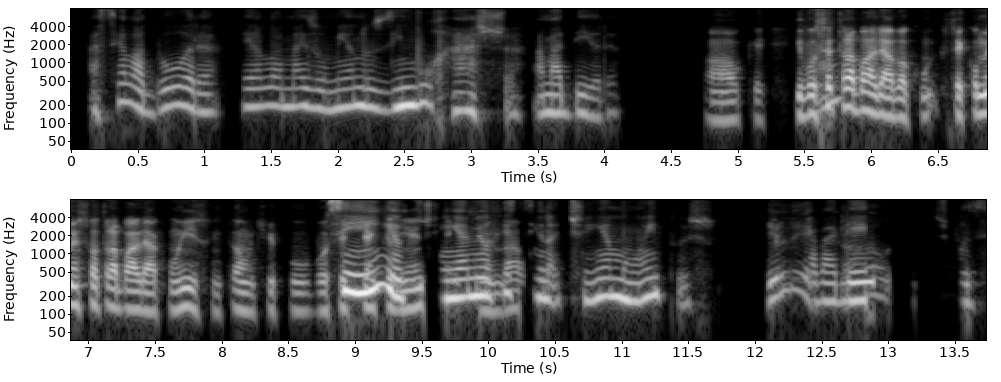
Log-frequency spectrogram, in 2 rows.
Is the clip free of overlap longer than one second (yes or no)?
no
